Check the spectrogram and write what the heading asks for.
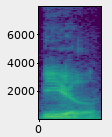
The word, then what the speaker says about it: Pibil: Pibil. That's how you say it.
